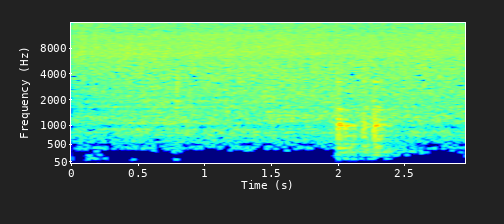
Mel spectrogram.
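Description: Tomatoes and peppers sizzle loudly in a hot frying pan as they go in, a steady bright hiss with brief stirring scrapes and a short burst of added crackle near the end.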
